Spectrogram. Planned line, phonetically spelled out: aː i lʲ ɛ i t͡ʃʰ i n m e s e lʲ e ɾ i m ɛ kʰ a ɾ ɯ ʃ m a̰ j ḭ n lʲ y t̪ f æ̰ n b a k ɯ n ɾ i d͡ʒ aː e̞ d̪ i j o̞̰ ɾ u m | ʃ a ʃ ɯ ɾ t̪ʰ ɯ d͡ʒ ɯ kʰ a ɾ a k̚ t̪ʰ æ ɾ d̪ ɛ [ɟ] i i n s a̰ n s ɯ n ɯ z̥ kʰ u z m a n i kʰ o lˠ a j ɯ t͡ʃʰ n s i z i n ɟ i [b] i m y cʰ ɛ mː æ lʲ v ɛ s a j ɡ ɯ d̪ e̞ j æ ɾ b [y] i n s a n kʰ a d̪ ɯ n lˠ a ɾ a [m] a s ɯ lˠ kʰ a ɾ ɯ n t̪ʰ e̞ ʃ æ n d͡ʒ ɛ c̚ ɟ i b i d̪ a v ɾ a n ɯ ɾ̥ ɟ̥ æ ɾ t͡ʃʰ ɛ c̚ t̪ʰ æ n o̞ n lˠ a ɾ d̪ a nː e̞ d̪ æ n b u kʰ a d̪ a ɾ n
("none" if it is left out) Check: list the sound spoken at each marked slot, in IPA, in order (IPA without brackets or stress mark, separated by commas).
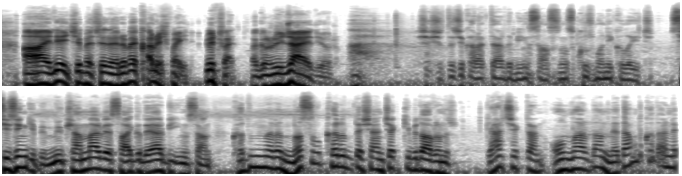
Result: b, b, i, n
